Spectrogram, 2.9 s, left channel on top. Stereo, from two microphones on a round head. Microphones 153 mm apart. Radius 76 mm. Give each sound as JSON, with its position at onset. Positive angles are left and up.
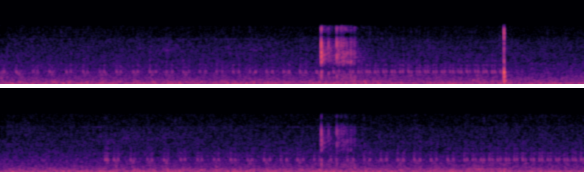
{"t": 1.6, "sound": "tearing paper", "side_deg": 60}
